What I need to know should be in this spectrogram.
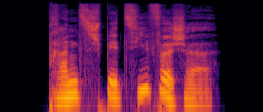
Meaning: inflection of transspezifisch: 1. strong/mixed nominative/accusative feminine singular 2. strong nominative/accusative plural 3. weak nominative all-gender singular
- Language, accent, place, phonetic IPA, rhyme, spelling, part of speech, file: German, Germany, Berlin, [tʁansʃpeˈt͡siːfɪʃə], -iːfɪʃə, transspezifische, adjective, De-transspezifische.ogg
